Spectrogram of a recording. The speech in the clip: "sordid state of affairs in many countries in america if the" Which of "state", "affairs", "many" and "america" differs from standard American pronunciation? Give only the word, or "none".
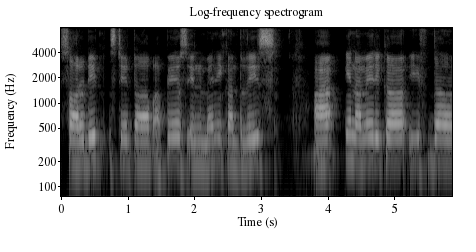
affairs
